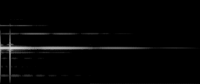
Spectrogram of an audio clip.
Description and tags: This sample is part of the "K5005 multisample 05 EP
2" sample pack. It is a multisample to import into your favorite
sampler. It is a double electric piano like sound with a short decay
time. In the sample pack there are 16 samples evenly spread across 5
octaves (C1 till C6). The note in the sample name (C, E or G#) does
indicate the pitch of the sound. The sound was created with the K5005
ensemble from the user library of Reaktor. After that normalizing and fades were applied within Cubase SX.
electric-piano, multisample, reaktor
